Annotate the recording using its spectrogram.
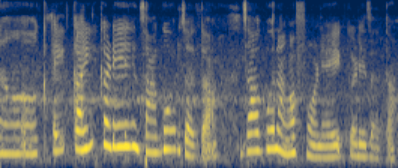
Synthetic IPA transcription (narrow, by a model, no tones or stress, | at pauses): kaɦikaɦiːkəɽed͡zaɡoɾd͡zat̪a̰ | d͡zaɡoɾãŋafɔɳjaekːəɽed͡zat̪a̰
